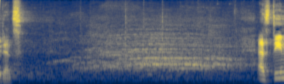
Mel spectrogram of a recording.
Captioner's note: crowd cheers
